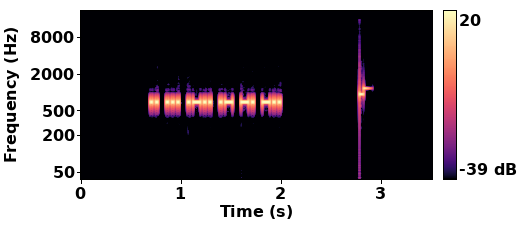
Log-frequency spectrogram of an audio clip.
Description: Morse code, heard as a keyed tone, about 46 wpm, 700 Hz. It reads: ISLAND
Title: Sentences from Top 500 Words - New Word Drill - 45wpm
